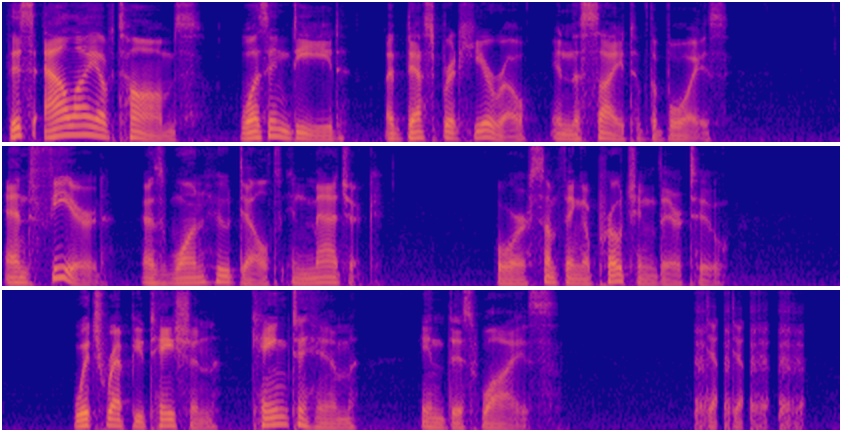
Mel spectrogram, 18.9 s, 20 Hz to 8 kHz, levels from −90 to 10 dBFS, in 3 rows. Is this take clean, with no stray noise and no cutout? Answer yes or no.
no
